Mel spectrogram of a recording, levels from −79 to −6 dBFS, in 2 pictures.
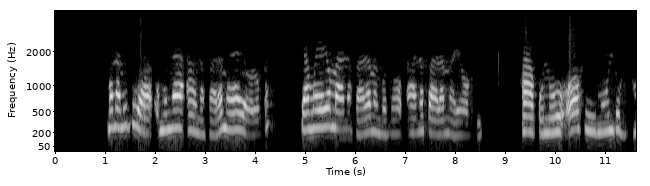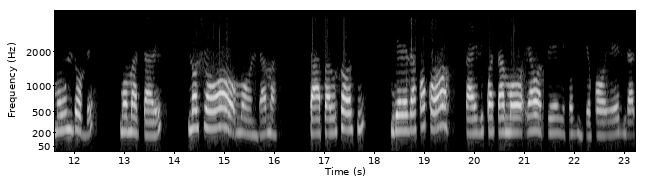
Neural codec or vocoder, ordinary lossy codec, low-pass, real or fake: none; AAC, 16 kbps; 3.6 kHz; real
